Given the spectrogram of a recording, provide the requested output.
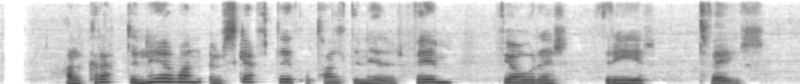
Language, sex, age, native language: Icelandic, female, 20-29, Icelandic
